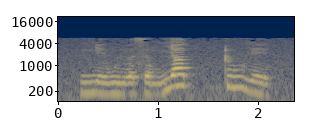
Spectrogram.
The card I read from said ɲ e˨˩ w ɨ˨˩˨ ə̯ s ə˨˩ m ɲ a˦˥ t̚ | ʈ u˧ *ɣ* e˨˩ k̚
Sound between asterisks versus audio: correct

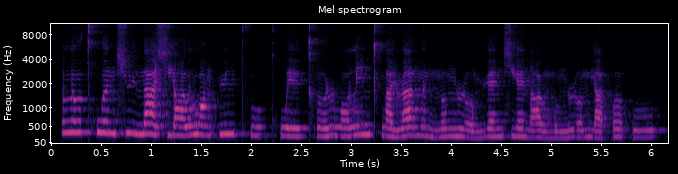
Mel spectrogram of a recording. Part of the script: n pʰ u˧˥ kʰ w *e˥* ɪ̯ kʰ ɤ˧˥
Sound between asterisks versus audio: incorrect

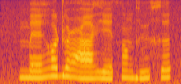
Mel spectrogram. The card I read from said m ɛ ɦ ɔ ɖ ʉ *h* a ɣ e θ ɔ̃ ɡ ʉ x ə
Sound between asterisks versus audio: incorrect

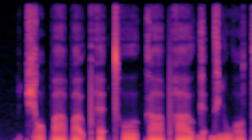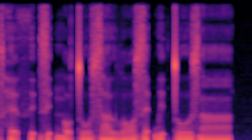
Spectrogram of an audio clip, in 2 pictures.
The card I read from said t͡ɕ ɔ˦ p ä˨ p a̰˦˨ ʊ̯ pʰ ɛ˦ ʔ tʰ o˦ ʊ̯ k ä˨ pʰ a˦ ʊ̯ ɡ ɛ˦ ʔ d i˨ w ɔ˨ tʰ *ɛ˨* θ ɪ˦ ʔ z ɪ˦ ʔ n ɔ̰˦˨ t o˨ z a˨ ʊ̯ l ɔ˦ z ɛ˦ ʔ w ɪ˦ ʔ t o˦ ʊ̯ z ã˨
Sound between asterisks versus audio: incorrect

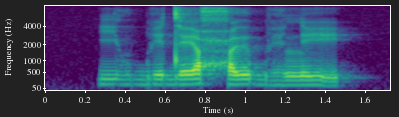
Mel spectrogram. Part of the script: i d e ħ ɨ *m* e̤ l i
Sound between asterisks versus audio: incorrect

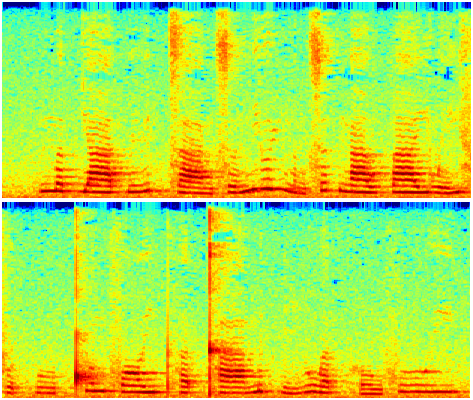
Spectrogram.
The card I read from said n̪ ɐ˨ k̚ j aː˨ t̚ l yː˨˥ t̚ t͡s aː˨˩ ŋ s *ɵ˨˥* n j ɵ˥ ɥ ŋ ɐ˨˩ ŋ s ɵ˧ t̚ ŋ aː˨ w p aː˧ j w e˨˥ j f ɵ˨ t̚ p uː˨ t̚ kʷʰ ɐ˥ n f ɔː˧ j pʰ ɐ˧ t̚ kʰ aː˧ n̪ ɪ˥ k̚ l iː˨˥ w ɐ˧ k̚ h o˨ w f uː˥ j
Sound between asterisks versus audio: correct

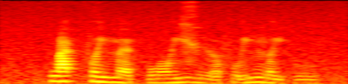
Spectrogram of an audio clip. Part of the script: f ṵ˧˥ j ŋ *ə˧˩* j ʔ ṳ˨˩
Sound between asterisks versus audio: correct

